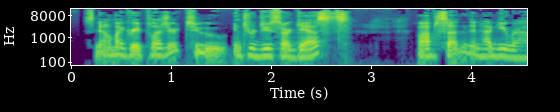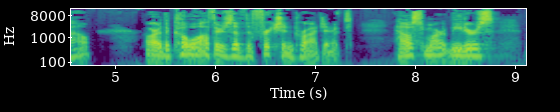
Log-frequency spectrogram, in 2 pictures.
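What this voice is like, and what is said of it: Impaired, strained speaking voice. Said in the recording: “I apologize for my voice, but I'll carry on.”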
